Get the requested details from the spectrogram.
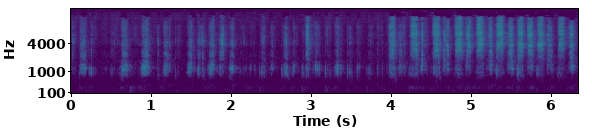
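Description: A wooden stylus scratches dense hatching near the bottom of a black coated scratch art sheet in a small spiral pad. It makes a rapid, uneven series of short, dry scratching strokes with a gritty tone around 1.3 kHz and bright hiss above. The strokes grow brighter and more intense in the last couple of seconds.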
